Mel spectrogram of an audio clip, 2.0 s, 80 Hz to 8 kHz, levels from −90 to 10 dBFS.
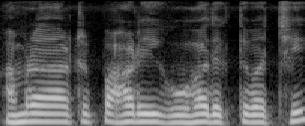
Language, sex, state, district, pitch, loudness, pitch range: Bengali, male, West Bengal, Kolkata, 180 Hz, -16 LUFS, 175-185 Hz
